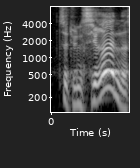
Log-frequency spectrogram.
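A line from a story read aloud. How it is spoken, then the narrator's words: Exclaiming. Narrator (French): s'écria Conseil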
